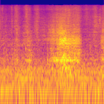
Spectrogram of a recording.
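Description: Hands working the nylon fabric and zipper of a Speck AftPack laptop backpack, with one short rasping slide about a second in.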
